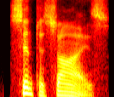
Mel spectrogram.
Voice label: "synthesize", American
